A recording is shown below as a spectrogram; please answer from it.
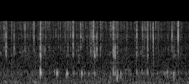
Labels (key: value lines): label: ambient
recorder: HydroMoth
